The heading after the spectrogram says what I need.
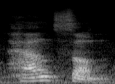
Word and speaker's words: handsome: उसे पढ़ा जाता है हैंडसम। क्या पढ़ा जाता है, हैंडसम। ठीक है, उसमें भी डी साइलेंट रहती है। ठीक है, HANDSOME होता है, तो उसमें भी डी साइलेंट रहती है, हैंडसम।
